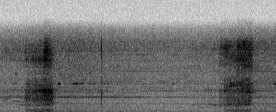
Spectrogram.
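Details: Domestic cat with a cold, snoring: two raspy, breathy snores about four seconds apart, each rising and falling over roughly half a second, over a faint steady background hiss.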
